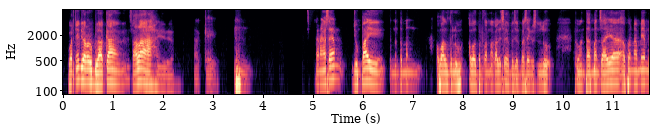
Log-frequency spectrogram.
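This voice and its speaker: A man with an Indonesian accent teaching English question words in a casual video lesson, saying example sentences slowly and telling chatty stories. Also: mid-range voice, darkish tone, poor audio. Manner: slow, deliberate English examples, chatty anecdotes with laughs.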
